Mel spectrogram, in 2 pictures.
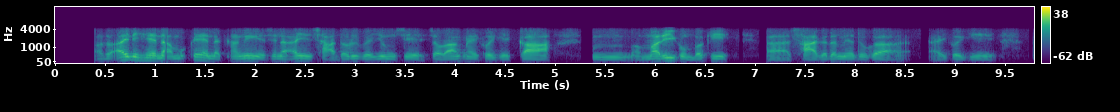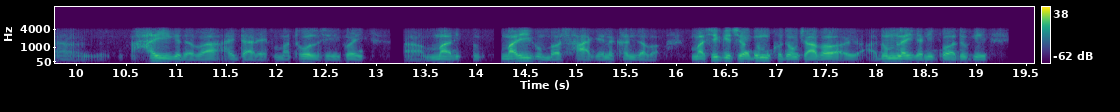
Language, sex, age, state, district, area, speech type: Manipuri, male, 45-60, Manipur, Churachandpur, rural, conversation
